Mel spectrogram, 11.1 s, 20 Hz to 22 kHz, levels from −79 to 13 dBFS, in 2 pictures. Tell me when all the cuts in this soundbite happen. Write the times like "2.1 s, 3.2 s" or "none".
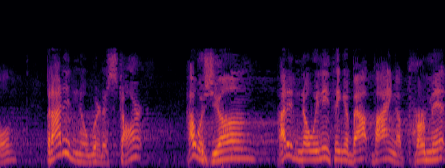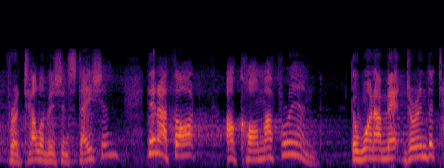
none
